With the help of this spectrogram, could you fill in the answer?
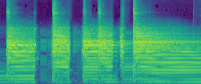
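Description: Electric guitar through a King of Tone overdrive pedal in OD mode, played into a clean amp tone, plays a few loud, gritty chords in quick bursts separated by brief pauses, with the final chord left ringing and slowly fading.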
